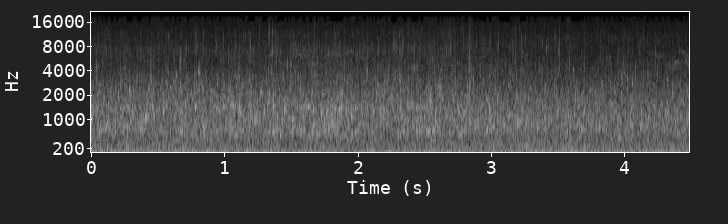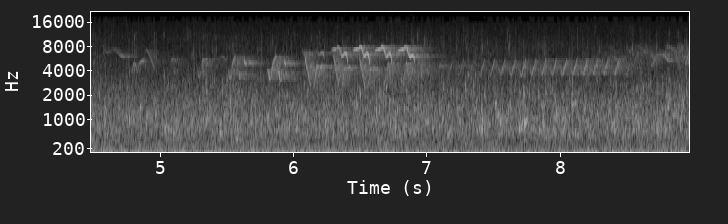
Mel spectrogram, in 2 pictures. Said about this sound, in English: Sure is one loud red or northern water thrush, though. There's no way I can see it because it's in a section that was just full of white cedar, jack pine, and tamarack, and a little bit of white pine.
